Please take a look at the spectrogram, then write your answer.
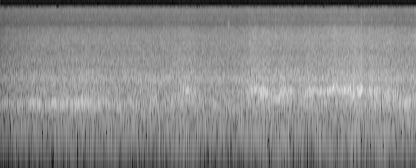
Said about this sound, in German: Das ist der Windhauch von Elia, in dem Gott kommt. Ja, es kommt jetzt vielleicht als Hauchen rüber, aber die Aufnahme selber ist ein tosender Sturm.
